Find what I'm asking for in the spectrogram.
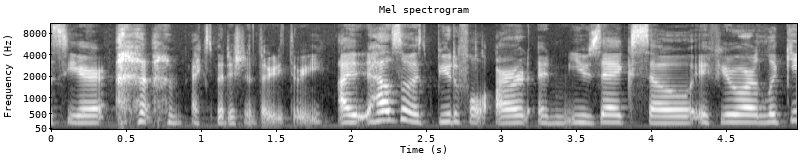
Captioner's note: cough cough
